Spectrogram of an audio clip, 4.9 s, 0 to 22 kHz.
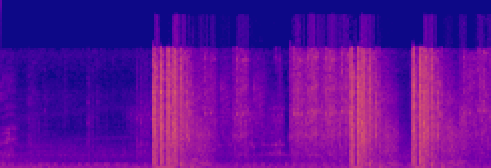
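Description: Gunfire strikes a ship's hull in the Halo 4 video game, arriving as three loud, sharp bursts of impacts over a steady low engine rumble.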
